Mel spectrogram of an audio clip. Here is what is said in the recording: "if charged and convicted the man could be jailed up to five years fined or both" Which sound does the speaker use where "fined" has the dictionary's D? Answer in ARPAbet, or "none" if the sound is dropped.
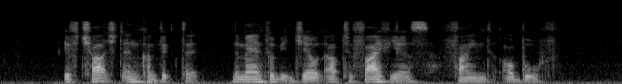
D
